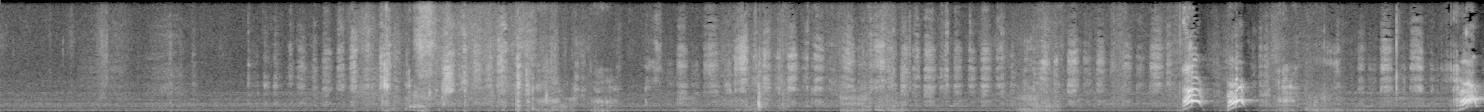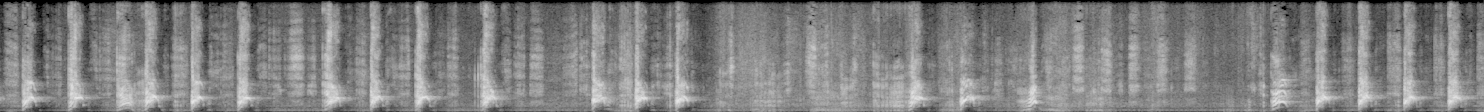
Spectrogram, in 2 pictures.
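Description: Small Chihuahua/Yorkie mix dog barking in play: short, sharp yaps in quick runs, several a second. It starts about twelve seconds in, after a quieter stretch, and grows more frequent from there.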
